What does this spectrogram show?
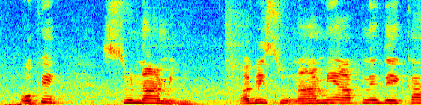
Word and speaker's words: tsunami: बहुत सारे स्पेलिंग ऐसे रहते हैं, एस से प्रोनाउंसिएशन है बट टी से यहाँ पर स्टार्ट हुआ है, तो ये भी ध्यान में रखते जाना। Okay, सुनामी।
